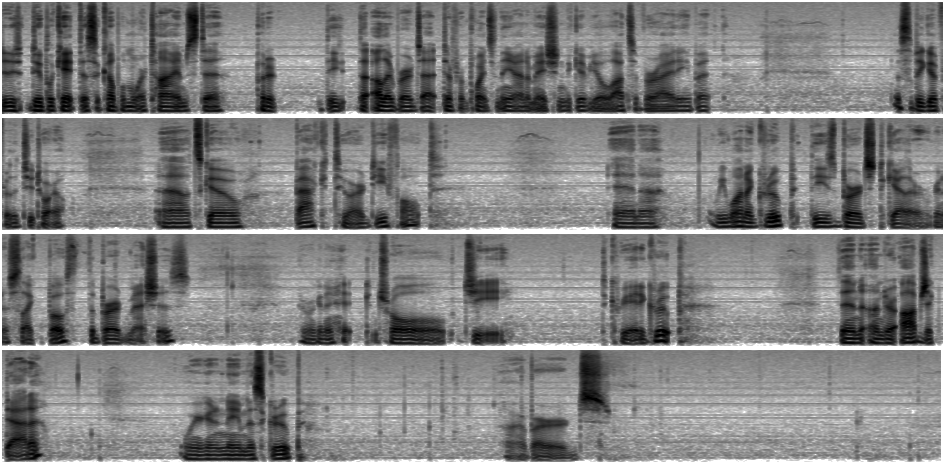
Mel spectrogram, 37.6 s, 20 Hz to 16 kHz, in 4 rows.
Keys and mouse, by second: 17.4-19.2 drag, 23.1 ctrl+g.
